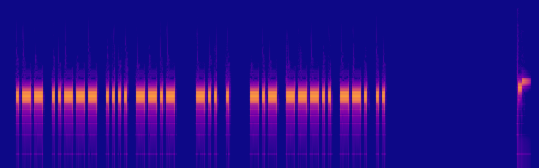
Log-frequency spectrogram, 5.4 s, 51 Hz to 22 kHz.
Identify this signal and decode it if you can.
Morse code, heard as a keyed tone, about 37 wpm, 700 Hz. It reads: W2HQ DE K8GI
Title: USA Callsign DE Callsign - 4 Characters - 40wpm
